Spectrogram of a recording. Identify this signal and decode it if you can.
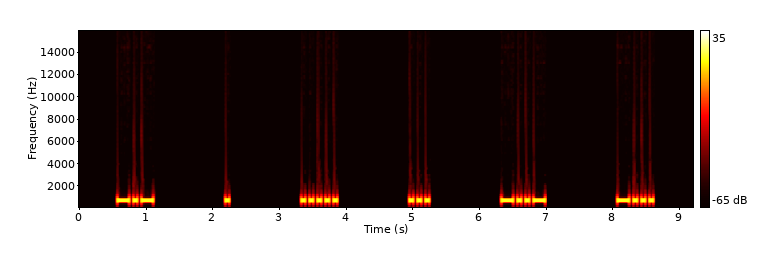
Morse code, heard as a keyed tone, about 20 wpm, spaced as for 7 wpm, 700 Hz. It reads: KE5SXB
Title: USA Call Signs - 6 Characters - 6x Character Spacing - 20wpm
